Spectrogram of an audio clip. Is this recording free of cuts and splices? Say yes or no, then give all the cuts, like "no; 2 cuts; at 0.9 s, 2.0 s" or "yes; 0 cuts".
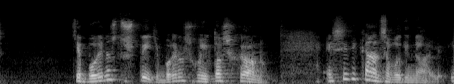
yes; 0 cuts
